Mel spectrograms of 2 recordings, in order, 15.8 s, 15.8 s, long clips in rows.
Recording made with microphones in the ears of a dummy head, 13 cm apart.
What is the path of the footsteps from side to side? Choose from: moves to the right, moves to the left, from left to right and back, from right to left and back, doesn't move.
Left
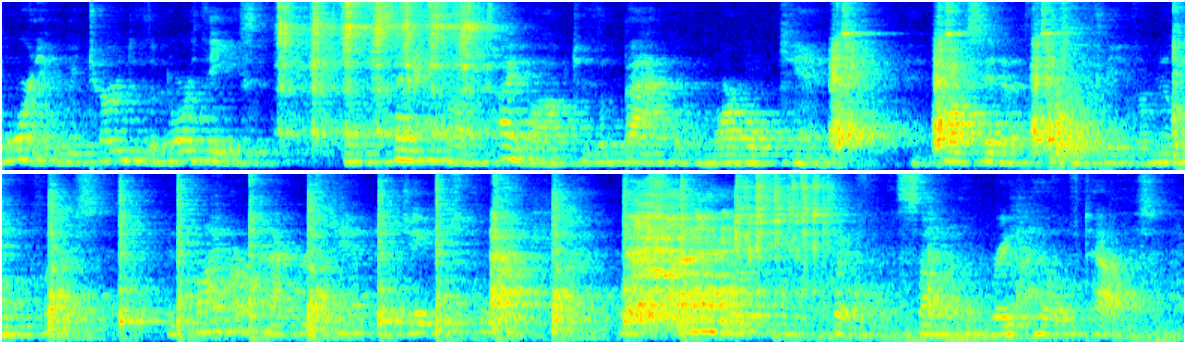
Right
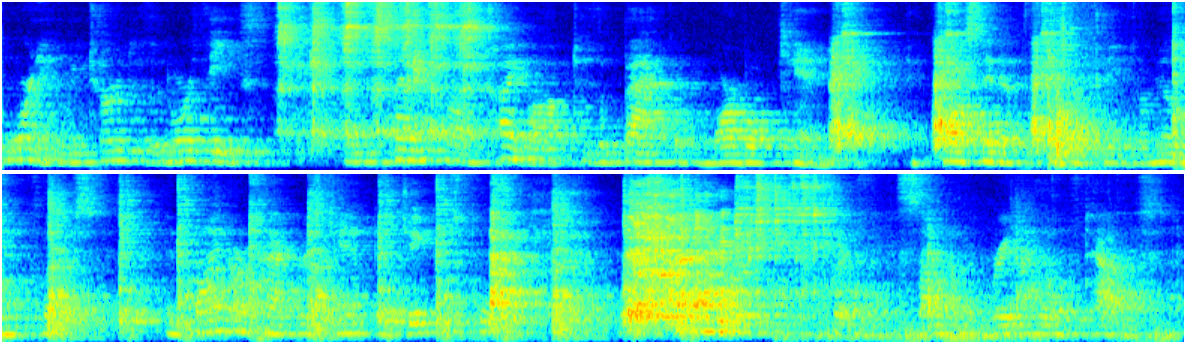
from right to left and back.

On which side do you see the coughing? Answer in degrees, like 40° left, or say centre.
50° right.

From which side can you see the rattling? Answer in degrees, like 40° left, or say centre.
20° left.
